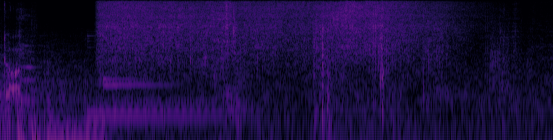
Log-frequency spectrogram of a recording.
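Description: Meat sizzles loudly on a hot grill.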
